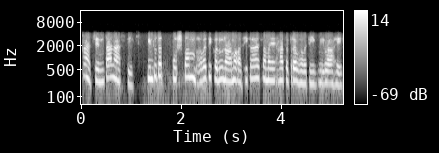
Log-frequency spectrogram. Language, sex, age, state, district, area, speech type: Sanskrit, female, 18-30, Maharashtra, Sindhudurg, rural, conversation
